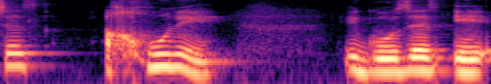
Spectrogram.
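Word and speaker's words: Axone: appeared in 2021 and the film which is pronounced as akun it goes as a x o n e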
